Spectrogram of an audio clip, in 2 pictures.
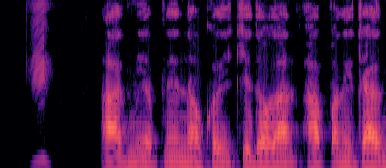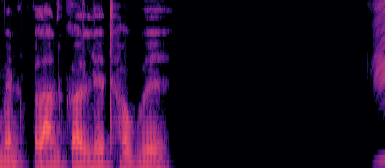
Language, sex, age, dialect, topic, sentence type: Bhojpuri, male, 41-45, Western, banking, statement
